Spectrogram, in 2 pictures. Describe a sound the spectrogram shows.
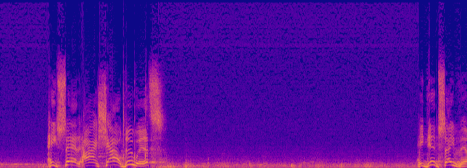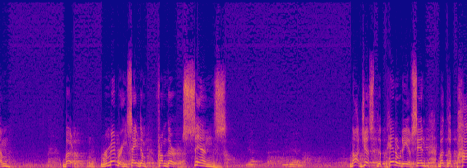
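A middle-aged man preaches with animation in a room with some echo, pausing between phrases.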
